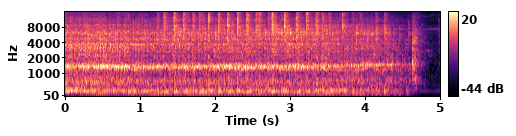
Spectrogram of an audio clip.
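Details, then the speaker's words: Yamaha Fiz R two-stroke with weak power, after reed-valve (membrane) adjustment: an even idle with a steady beat for about four seconds, then shut off. It idles cleaner and better than before. "lumayan lebih enak ketimbang tadi"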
